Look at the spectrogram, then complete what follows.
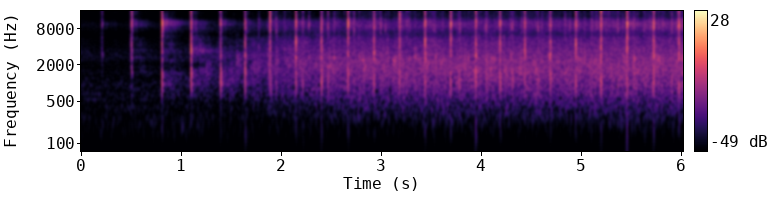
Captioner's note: applause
